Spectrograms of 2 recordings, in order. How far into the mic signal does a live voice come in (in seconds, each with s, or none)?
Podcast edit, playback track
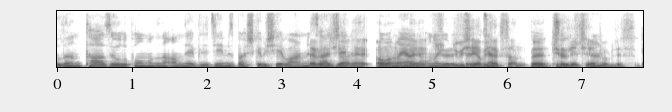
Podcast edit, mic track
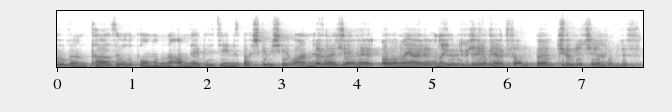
none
